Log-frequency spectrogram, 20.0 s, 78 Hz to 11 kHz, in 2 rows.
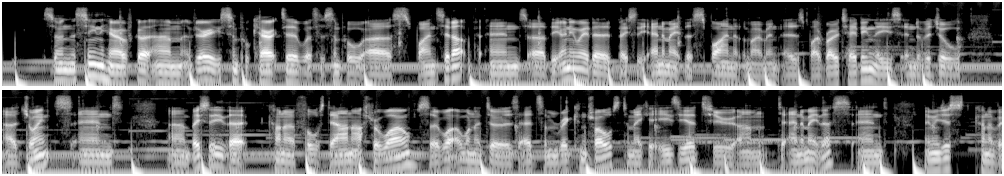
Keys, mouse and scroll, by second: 0.0 a, 3.5 click, 4.1 click, 4.7 r, 5.9 click, 6.1-10.1 typing, 6.9 click, 7.9 click, 8.5 click, 9.3 click, 10.4 alt+g, 10.6 alt+r, 11.1 shift+middle drag, 12.0 shift+middle drag, 12.5-13.0 middle drag, 13.3-14.2 middle drag, 18.3 shift+middle drag, 18.8 click, 19.1 middle drag.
